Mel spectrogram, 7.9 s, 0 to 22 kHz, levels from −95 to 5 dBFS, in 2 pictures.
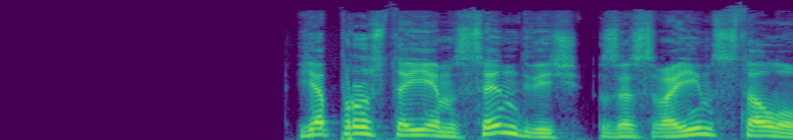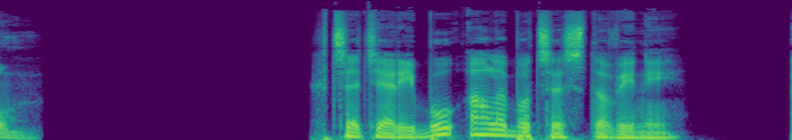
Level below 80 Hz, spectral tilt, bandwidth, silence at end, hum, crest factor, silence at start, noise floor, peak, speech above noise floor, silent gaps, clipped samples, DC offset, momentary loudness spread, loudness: -28 dBFS; -4.5 dB/octave; 17.5 kHz; 0.6 s; none; 16 dB; 1.5 s; under -90 dBFS; 0 dBFS; over 77 dB; 4.18-5.50 s; under 0.1%; under 0.1%; 8 LU; -14 LUFS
